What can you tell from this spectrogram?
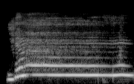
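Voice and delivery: loud-pitched, high squealed yay; excited cheer. Real, not acted. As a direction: let out a long, high cheer. Cheering the tour kickoff.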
